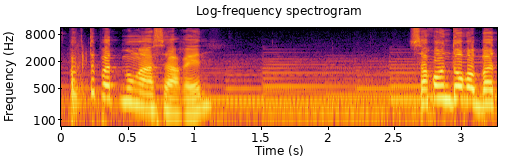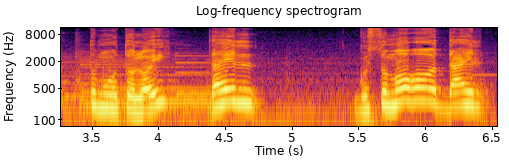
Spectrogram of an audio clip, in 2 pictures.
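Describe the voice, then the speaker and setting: High-pitched worried father. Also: animated, normal speed, soft background music. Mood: worried, scolding. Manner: reproachful, questioning. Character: worried, scolding middle-aged father. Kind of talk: radio drama dialogue.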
